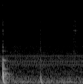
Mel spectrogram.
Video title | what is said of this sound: Ukulele Build Day 9. | it wants to resonate, but this is a hard wood. It's denser, so it's not going to resonate very much.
